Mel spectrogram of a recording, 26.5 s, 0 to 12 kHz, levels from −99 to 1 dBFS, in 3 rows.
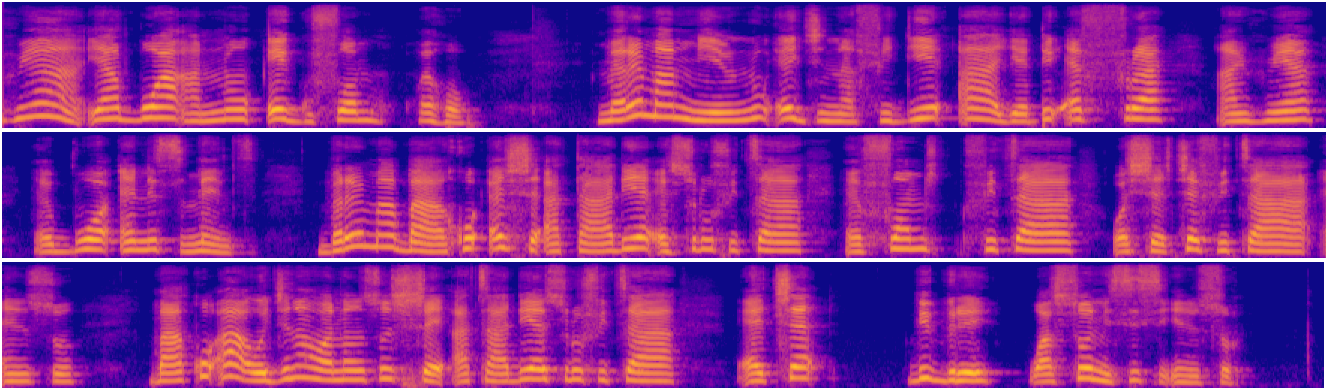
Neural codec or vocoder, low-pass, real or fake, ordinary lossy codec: codec, 44.1 kHz, 7.8 kbps, Pupu-Codec; 10.8 kHz; fake; AAC, 48 kbps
